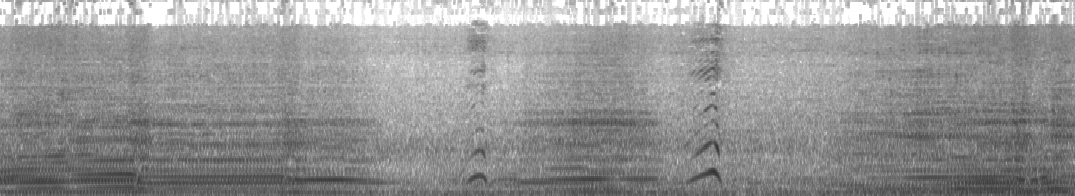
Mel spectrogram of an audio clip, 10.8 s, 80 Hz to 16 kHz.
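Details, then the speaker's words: 2022 Chevrolet Camaro SS V8 after exhaust leaks between headers and rear exhaust were fixed, driving with throttle blips: deep even burble climbing cleanly, no ticking or puffing; sounds healthy, ready for dyno tune. "Wait till that tune come. Let's keep it rolling. My man said, "Sounds real healthy.""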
